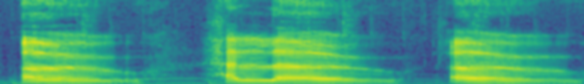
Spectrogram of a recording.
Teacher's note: of hello is actually a diff thong which essentially means that there are two sounds of the vowel that slide together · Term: moving vowel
